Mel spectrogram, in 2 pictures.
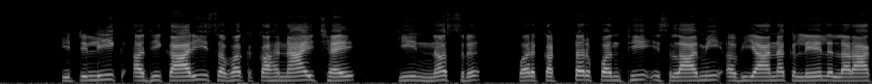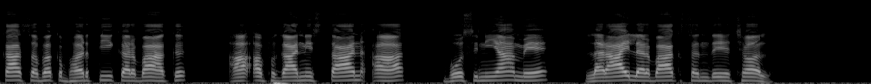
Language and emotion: Maithili, neutral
